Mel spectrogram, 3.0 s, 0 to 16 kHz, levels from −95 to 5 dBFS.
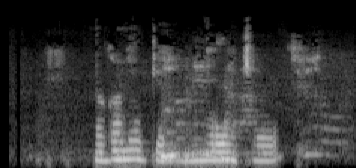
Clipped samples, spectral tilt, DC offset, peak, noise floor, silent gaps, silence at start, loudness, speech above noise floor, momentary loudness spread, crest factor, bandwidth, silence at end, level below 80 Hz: under 0.1%; -7 dB/octave; under 0.1%; -4 dBFS; -49 dBFS; none; 0.4 s; -21 LUFS; 28 dB; 17 LU; 18 dB; 8.8 kHz; 0.3 s; -54 dBFS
